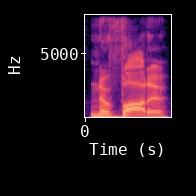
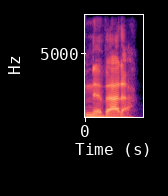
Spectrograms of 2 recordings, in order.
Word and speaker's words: Nevada: rant about nevada and how it should be pronounced nevada because it's spanish spanish look i don't know what mexican spanish is but castellian spanish european spanish original spanish it would be nevada the v almost sounded like a bee but it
